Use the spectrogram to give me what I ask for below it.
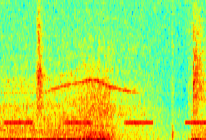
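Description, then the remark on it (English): In a truck-driving video game, a truck's high-pitched reversing beeps sound over a deep, rumbling engine as it reverses to a trailer, the tone pausing briefly midway before resuming, with a short hiss near the end. No one speaks. “Reverse, please, truck.”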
